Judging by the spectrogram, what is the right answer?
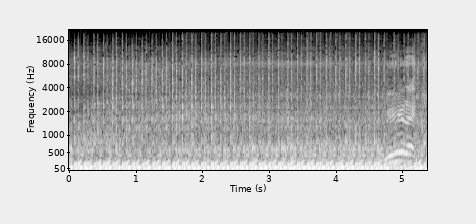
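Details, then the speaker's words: Kawasaki Vulcan 1500 Classic, 1500 cc V-twin with Vance Hines straight pipes: loping uneven idle of about three and a half thumps a second with mechanical clunks; normal for this engine. "you hear all kind of noises riding this thing besides the exhaust makes you wonder if something gonna fly off of this but again that's just the way they are"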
